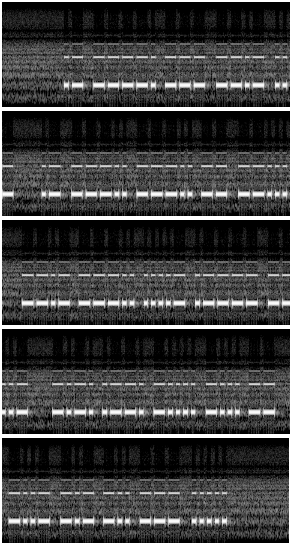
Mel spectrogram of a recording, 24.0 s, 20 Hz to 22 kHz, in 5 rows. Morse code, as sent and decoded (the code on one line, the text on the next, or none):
.- ----. --- --.- ..- / .- ---.. ---.. -- --... / --.- ---.. ....- .---- --.- / -.-. .--. -.... -... -- / -..- -.- -.. --- .....
A9OQU A88M7 Q841Q CP6BM XKDO5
